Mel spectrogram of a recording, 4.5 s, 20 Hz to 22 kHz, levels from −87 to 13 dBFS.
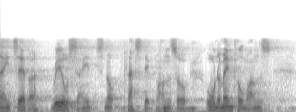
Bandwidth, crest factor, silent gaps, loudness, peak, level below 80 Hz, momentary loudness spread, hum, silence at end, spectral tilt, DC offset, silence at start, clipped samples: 5.6 kHz; 16 dB; none; -29 LUFS; -12 dBFS; -46 dBFS; 10 LU; none; 0 s; -9.5 dB/octave; under 0.1%; 0 s; under 0.1%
